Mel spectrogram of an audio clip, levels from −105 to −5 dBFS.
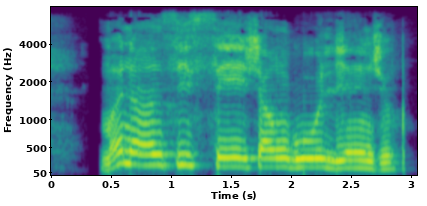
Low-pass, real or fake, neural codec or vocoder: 7.2 kHz; real; none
